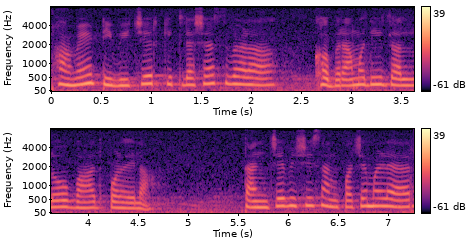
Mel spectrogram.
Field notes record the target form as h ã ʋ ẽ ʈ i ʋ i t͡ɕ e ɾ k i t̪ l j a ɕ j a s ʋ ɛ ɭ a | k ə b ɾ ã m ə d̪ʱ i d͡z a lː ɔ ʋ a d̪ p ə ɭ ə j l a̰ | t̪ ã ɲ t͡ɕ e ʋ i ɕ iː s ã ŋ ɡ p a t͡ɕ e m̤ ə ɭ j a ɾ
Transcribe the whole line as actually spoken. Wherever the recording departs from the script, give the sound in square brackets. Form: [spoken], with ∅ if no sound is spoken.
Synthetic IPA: h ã ʋ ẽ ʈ i ʋ i t͡ɕ e ɾ k i t̪ l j a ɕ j a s ʋ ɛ ɭ a | [kʰ] ə b ɾ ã m ə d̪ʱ i d͡z a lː ɔ ʋ a d̪ p ə ɭ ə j l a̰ | t̪ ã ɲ t͡ɕ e ʋ i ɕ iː s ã ŋ ɡ p a t͡ɕ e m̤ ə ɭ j a ɾ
